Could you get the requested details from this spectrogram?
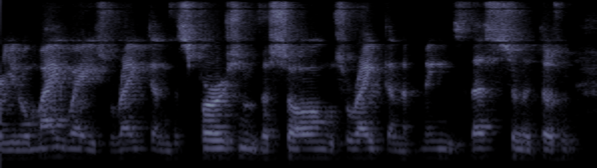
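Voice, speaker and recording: With a Northern Irish accent, a man speaks at medium pitch and a moderate pace. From Belfast, Northern Ireland. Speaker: actor, musician, storyteller. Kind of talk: interview answer.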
